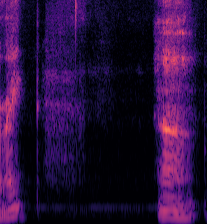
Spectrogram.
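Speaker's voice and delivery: normal talking voice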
